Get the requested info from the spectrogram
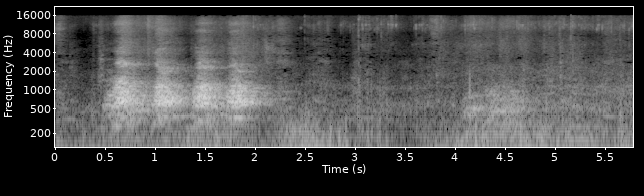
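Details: Siberian Husky puppies of the woolly type, named Rony and Kym, give four quick, loud, yappy barks in a steady burst at the start, then a softer drawn-out whine, with faint human voice in the background.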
